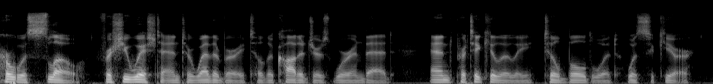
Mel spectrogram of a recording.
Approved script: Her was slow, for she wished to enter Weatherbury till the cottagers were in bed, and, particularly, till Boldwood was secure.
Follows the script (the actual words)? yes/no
yes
